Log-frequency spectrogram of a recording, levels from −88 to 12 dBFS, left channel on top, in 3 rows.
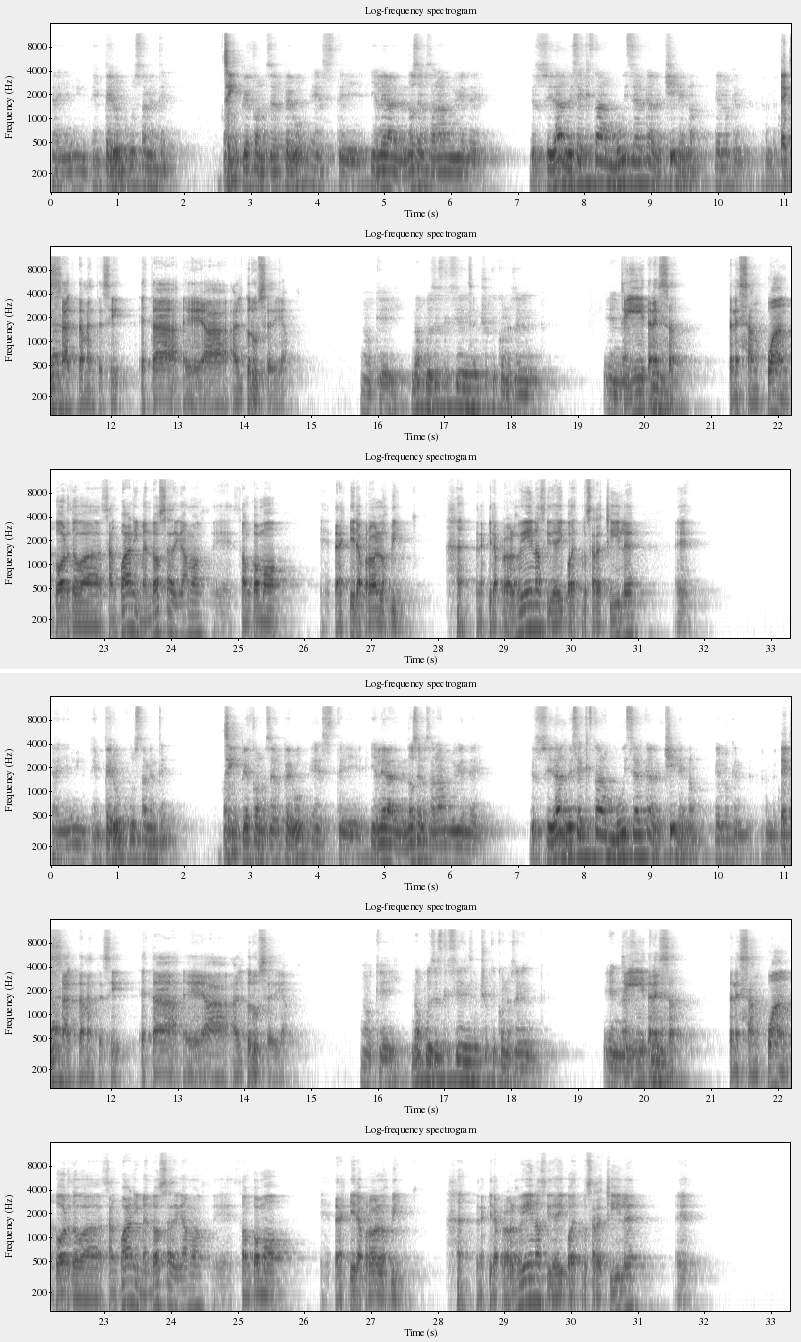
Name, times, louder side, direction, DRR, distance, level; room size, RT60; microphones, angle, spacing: voice 1, 0.0-1.8 2.6-6.5 7.2-11.3 15.7-18.4 19.4-20.3, right 2 dB, 45° right, 0 dB, 2.2 m, -26 dB
voice 2, 10.9-12.1 12.4-14.6 19.7-20.5 21.3-25.6 26.5-27.4 28.1-30.9 31.6-31.9, left 4 dB, 45° left, 7 dB, 1.0 m, -25 dB
18.5 x 8.5 x 3.1 m, 0.82 s
head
